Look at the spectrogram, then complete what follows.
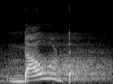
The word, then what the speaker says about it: doubt: The silent letter in the word doubt. Pronounce ಮಾಡ್ರಿ. ಈಗ silent letter ಯಾವುದು? ಡೌಟ್. Okay, but ಇದರಲ್ಲಿ ಏನಿದೆ? ಬಿ ಅಂತ ಇದೆ. ಸೊ ಏನು ಸೈಲೆಂಟ್? ಡೌಟ್. ಬಿ ಬರ್ತಿಲ್ಲ ವರ್ಡ್, ಬ ಅಂತ ಬರ್ತಿಲ್ಲ ವರ್ಡ್.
